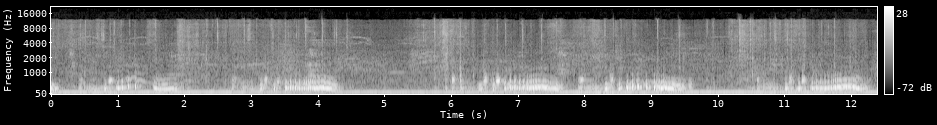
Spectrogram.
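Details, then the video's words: A male and female pigeon pair cooing in long rolling bouts of about three seconds each, throaty and rising then falling, separated by short pauses, with a persistent low hum. "Male & Female Pigeon Combo Attacks Sound"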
